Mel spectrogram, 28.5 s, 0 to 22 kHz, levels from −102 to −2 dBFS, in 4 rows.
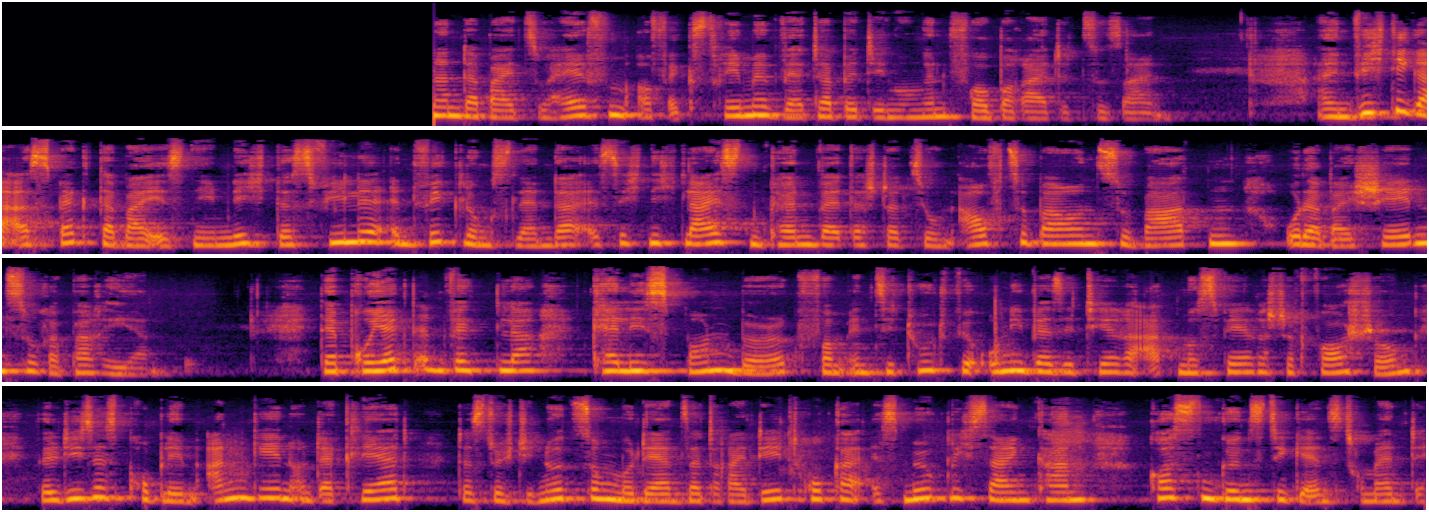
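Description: An audio dropout to silence runs from the very start to 2.17 s: the clip opens in silence with no room tone, and the sound then arrives mid-flow. This is likely the input lost and the recorder writing silence until the signal returned.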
